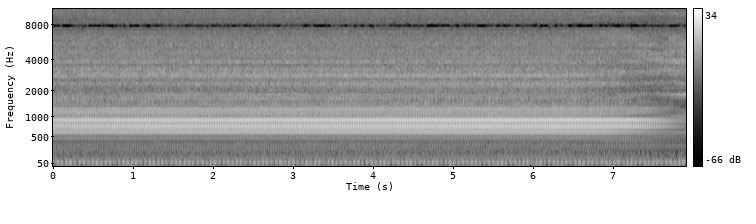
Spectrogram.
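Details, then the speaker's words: Onboard air compressor on a 1996 Jeep Grand Cherokee 5.2 V8: steady even mid-pitched motor hum, no knocks or rattles, building pressure until it vents a little air and cuts off at 135 psi; normal compressor running. "we can see it's building pressure cranking right up no problem and then what will happen is when it gets up to 135 you'll just hear it release a little bit of air and then the compressor will kick off"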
